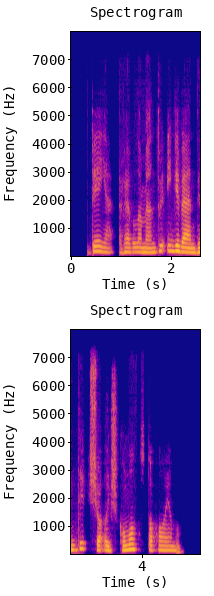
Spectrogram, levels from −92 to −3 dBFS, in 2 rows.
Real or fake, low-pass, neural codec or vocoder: fake; 7.2 kHz; codec, 16 kHz, 0.5 kbps, X-Codec, HuBERT features, trained on LibriSpeech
